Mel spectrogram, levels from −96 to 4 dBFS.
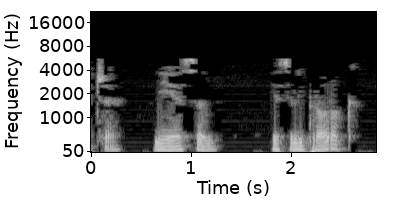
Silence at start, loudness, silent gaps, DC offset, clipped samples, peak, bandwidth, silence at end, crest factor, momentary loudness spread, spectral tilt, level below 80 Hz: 0.05 s; -22 LUFS; none; under 0.1%; under 0.1%; -8 dBFS; 5.8 kHz; 0.2 s; 14 dB; 8 LU; -9.5 dB/octave; -34 dBFS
